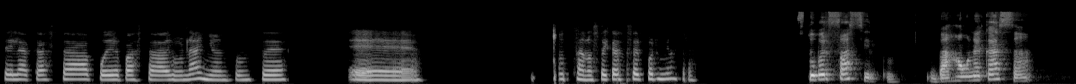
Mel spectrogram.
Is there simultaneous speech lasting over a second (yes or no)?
no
